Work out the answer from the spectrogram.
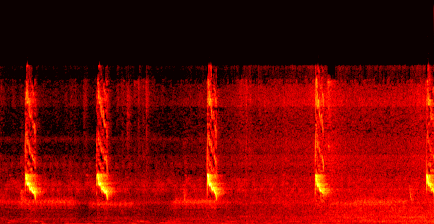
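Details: White-eye of Lombok, locally kecial kuning, giving lure calls to trigger a lazy bird to sing: five sharp descending high notes at uneven intervals of one to two seconds, low hum in the background.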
